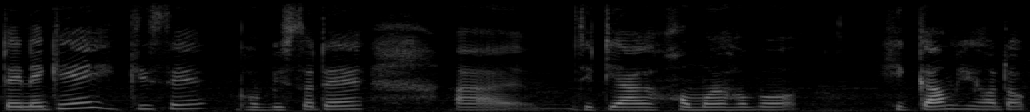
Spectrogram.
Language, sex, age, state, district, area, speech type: Assamese, female, 18-30, Assam, Dibrugarh, rural, spontaneous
